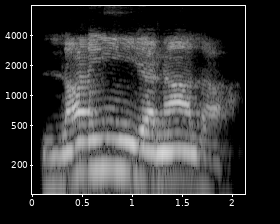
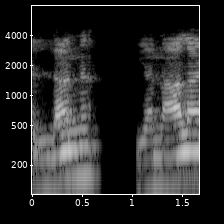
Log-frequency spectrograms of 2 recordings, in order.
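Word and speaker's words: لن ينال: Also in the tajweed, when noon and ya come together, then the sound of noon becomes noon ghunna, idgham, and then you put a shadda here and pronounce this ya and noon with the idgham. So it becomes lan yanala, not lan yanala anymore. Lan, ghunna has come out from the nose.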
